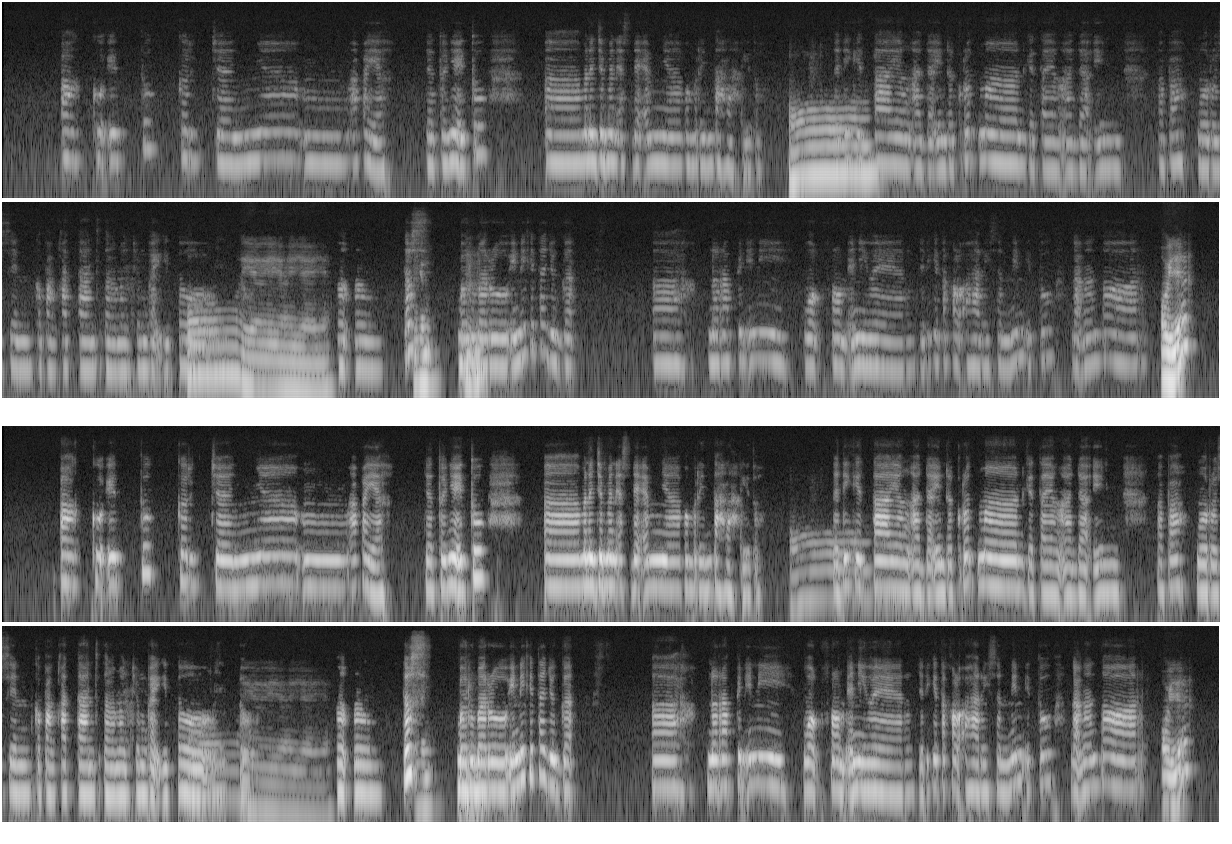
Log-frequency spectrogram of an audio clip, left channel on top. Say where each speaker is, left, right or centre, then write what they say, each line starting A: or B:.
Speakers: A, on the right; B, on the left.
A: Aku itu kerjanya mm, apa ya? Jatuhnya itu eh, manajemen SDM-nya pemerintah lah gitu.
B: Oh,
A: Jadi kita yang adain rekrutmen, kita yang adain apa ngurusin kepangkatan segala macam kayak gitu
B: oh
A: gitu.
B: ya ya ya ya.
A: Heeh. Terus
B: Yang,
A: baru-baru
B: Mm-mm.
A: ini kita juga eh, nerapin ini work from anywhere. Jadi kita kalau hari Senin itu nggak ngantor
B: Oh ya?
